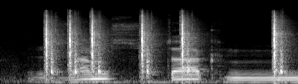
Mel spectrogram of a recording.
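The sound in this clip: A typewriter types out a note: six sharp, loud key strikes land at uneven intervals, with a voice heard between them.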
